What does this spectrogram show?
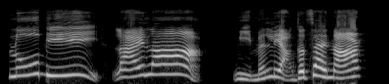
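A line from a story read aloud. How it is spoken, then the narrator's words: Loud question, mother pig. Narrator (Chinese): 猪妈妈大声地问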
